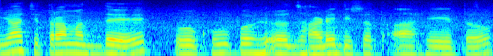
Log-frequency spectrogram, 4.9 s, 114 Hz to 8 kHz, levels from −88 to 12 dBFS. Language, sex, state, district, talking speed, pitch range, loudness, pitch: Marathi, male, Maharashtra, Pune, 75 wpm, 120-145 Hz, -30 LUFS, 130 Hz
